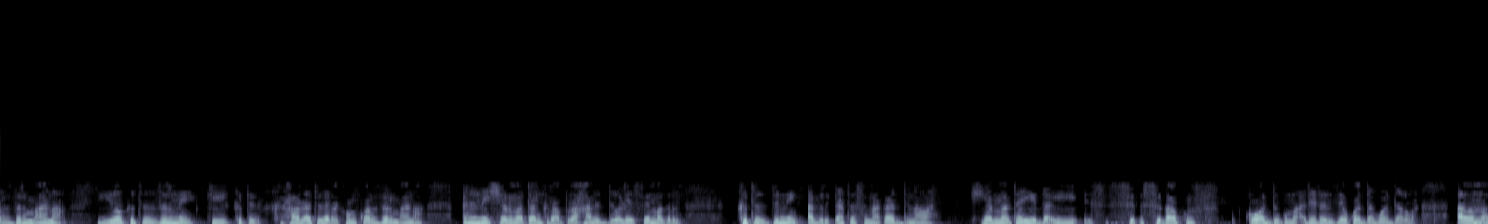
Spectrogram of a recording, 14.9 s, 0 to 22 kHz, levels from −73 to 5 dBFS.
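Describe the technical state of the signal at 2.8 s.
At 2.8 s, as across the whole clip, the speech is band-limited with nothing above 4 kHz and sounds plainly watery, likely from low-bitrate MP3 compression. A spectrogram shows a flat ceiling and flickering holes.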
